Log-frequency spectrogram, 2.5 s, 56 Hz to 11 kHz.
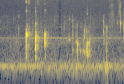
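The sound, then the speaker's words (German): Someone takes a sip of a 4Bro Coco Schoko drink, heard as a few quiet, wet mouth clicks and smacks over a low hum, with no speech. “Muss einen Schluck nehmen, damit wirklich auch meine Stimme gut geölt ist und ich wunderbare Sachen erzählen kann.”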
